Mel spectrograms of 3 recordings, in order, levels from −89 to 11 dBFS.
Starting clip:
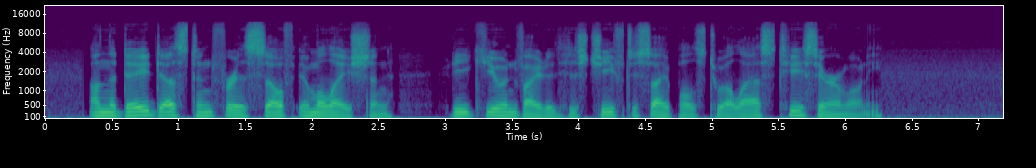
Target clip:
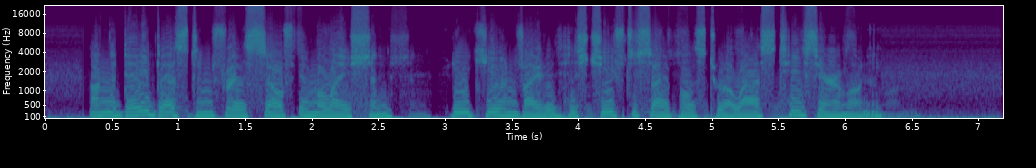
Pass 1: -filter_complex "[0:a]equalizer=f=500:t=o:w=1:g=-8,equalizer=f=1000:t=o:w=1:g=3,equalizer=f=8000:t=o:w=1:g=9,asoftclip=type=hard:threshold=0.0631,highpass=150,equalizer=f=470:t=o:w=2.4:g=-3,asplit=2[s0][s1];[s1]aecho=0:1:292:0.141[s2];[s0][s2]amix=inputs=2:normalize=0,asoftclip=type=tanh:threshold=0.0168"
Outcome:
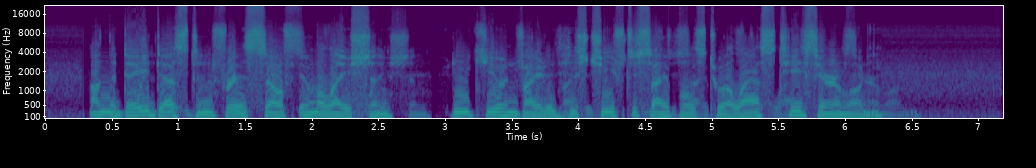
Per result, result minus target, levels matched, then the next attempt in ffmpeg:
hard clipper: distortion -6 dB; 125 Hz band -3.5 dB
-filter_complex "[0:a]equalizer=f=500:t=o:w=1:g=-8,equalizer=f=1000:t=o:w=1:g=3,equalizer=f=8000:t=o:w=1:g=9,asoftclip=type=hard:threshold=0.0211,highpass=150,equalizer=f=470:t=o:w=2.4:g=-3,asplit=2[s0][s1];[s1]aecho=0:1:292:0.141[s2];[s0][s2]amix=inputs=2:normalize=0,asoftclip=type=tanh:threshold=0.0168"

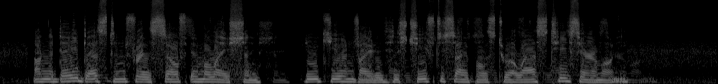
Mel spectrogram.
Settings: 125 Hz band -4.0 dB
-filter_complex "[0:a]equalizer=f=500:t=o:w=1:g=-8,equalizer=f=1000:t=o:w=1:g=3,equalizer=f=8000:t=o:w=1:g=9,asoftclip=type=hard:threshold=0.0211,equalizer=f=470:t=o:w=2.4:g=-3,asplit=2[s0][s1];[s1]aecho=0:1:292:0.141[s2];[s0][s2]amix=inputs=2:normalize=0,asoftclip=type=tanh:threshold=0.0168"

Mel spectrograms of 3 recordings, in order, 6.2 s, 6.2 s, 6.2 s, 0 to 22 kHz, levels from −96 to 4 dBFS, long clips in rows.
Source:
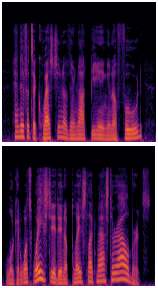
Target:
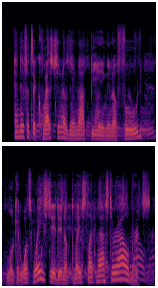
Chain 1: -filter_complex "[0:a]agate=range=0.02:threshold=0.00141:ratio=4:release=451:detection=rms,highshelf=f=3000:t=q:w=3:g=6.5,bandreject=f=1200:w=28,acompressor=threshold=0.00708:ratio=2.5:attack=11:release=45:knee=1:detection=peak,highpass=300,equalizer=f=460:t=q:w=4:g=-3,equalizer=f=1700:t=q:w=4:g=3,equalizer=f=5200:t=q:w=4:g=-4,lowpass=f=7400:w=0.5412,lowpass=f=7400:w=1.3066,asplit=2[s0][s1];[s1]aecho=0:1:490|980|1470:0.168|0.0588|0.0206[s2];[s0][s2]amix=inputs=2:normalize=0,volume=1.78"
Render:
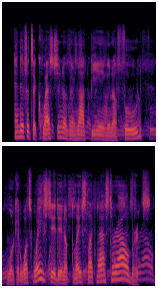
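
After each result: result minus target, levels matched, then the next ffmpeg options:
echo 169 ms late; compression: peak gain reduction -4.5 dB
-filter_complex "[0:a]agate=range=0.02:threshold=0.00141:ratio=4:release=451:detection=rms,highshelf=f=3000:t=q:w=3:g=6.5,bandreject=f=1200:w=28,acompressor=threshold=0.00708:ratio=2.5:attack=11:release=45:knee=1:detection=peak,highpass=300,equalizer=f=460:t=q:w=4:g=-3,equalizer=f=1700:t=q:w=4:g=3,equalizer=f=5200:t=q:w=4:g=-4,lowpass=f=7400:w=0.5412,lowpass=f=7400:w=1.3066,asplit=2[s0][s1];[s1]aecho=0:1:321|642|963:0.168|0.0588|0.0206[s2];[s0][s2]amix=inputs=2:normalize=0,volume=1.78"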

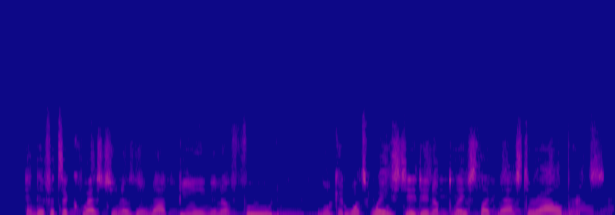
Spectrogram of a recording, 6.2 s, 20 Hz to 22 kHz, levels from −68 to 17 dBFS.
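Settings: compression: peak gain reduction -4.5 dB
-filter_complex "[0:a]agate=range=0.02:threshold=0.00141:ratio=4:release=451:detection=rms,highshelf=f=3000:t=q:w=3:g=6.5,bandreject=f=1200:w=28,acompressor=threshold=0.00299:ratio=2.5:attack=11:release=45:knee=1:detection=peak,highpass=300,equalizer=f=460:t=q:w=4:g=-3,equalizer=f=1700:t=q:w=4:g=3,equalizer=f=5200:t=q:w=4:g=-4,lowpass=f=7400:w=0.5412,lowpass=f=7400:w=1.3066,asplit=2[s0][s1];[s1]aecho=0:1:321|642|963:0.168|0.0588|0.0206[s2];[s0][s2]amix=inputs=2:normalize=0,volume=1.78"

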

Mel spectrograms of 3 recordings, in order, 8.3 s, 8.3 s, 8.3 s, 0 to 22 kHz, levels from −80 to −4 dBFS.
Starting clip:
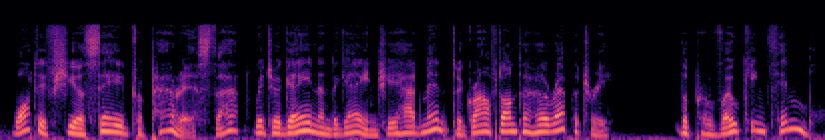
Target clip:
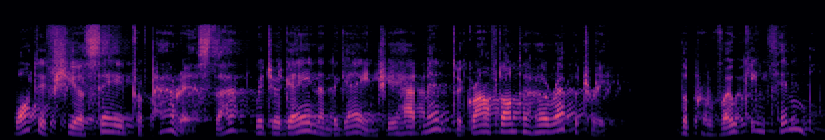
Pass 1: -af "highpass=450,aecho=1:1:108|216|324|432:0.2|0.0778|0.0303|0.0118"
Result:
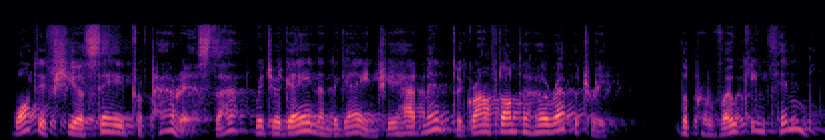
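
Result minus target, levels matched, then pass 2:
500 Hz band +6.0 dB
-af "highpass=1100,aecho=1:1:108|216|324|432:0.2|0.0778|0.0303|0.0118"

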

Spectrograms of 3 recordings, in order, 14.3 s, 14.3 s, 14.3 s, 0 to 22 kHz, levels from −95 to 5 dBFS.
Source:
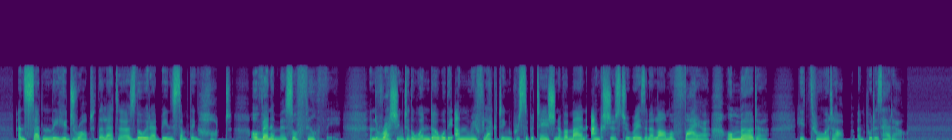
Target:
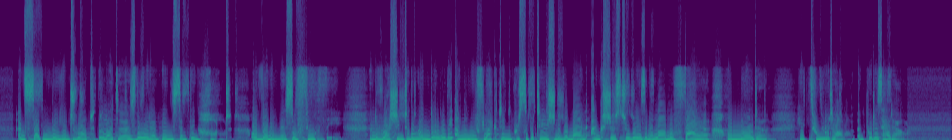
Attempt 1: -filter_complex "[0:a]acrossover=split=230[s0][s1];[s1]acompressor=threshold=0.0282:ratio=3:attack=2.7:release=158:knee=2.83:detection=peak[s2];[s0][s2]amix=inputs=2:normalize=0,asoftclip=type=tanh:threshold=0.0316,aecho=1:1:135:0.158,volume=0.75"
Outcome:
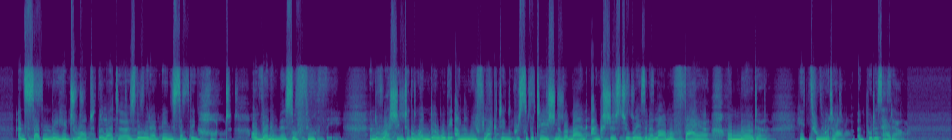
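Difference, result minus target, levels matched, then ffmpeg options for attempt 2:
saturation: distortion -5 dB
-filter_complex "[0:a]acrossover=split=230[s0][s1];[s1]acompressor=threshold=0.0282:ratio=3:attack=2.7:release=158:knee=2.83:detection=peak[s2];[s0][s2]amix=inputs=2:normalize=0,asoftclip=type=tanh:threshold=0.0141,aecho=1:1:135:0.158,volume=0.75"

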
